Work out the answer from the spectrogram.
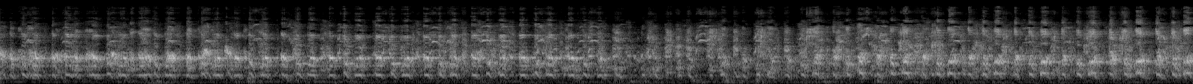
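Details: Captive tied Chukar partridge in hıngırma, a harsh, fast pulsing chatter repeated about twice a second without pause, loud and unbroken from start to finish.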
